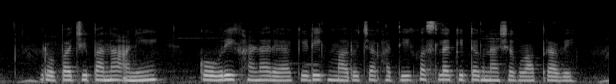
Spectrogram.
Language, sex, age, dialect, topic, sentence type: Marathi, female, 31-35, Southern Konkan, agriculture, question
